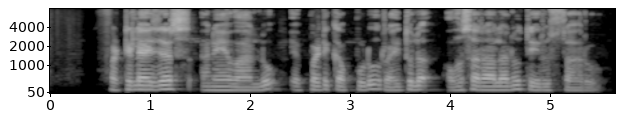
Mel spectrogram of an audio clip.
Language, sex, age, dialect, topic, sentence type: Telugu, male, 25-30, Telangana, agriculture, statement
